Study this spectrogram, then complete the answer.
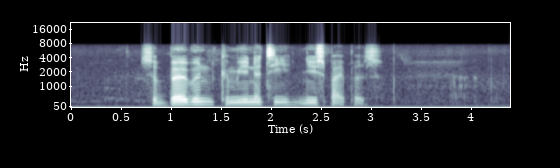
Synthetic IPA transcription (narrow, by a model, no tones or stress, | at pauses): səbɜːbə̃nkʰɔmjuːnɪtʰinjuːspḛɪpʰə̰z̥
